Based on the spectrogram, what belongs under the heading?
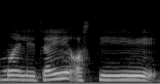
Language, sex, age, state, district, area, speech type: Nepali, female, 45-60, West Bengal, Jalpaiguri, urban, spontaneous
